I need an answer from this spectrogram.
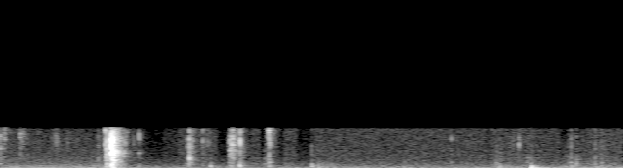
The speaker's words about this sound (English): Well, you know, I'm shuffling, you know, and I like to let the cards do the talking as opposed to having a particular routine in which the, you know, a certain number of shuffles, a certain number of turns and so on.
